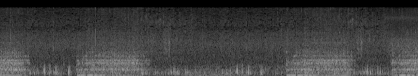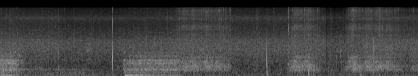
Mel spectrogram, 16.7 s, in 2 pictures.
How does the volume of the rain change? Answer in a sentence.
The loudness of the rain stays about the same.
